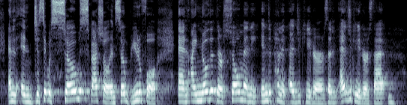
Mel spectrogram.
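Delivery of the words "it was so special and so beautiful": ordinary delivery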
